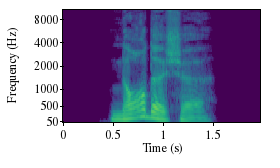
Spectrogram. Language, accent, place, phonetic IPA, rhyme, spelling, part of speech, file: German, Germany, Berlin, [ˈnɔʁdɪʃə], -ɔʁdɪʃə, nordische, adjective, De-nordische.ogg
- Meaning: inflection of nordisch: 1. strong/mixed nominative/accusative feminine singular 2. strong nominative/accusative plural 3. weak nominative all-gender singular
